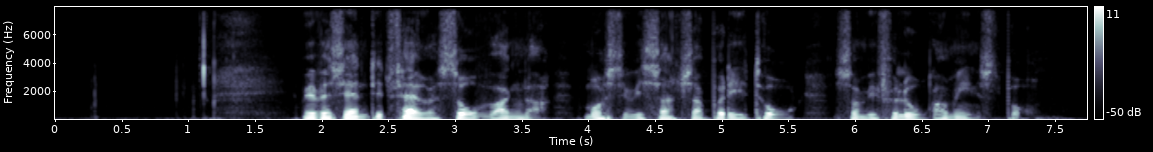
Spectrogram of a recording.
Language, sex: Swedish, male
